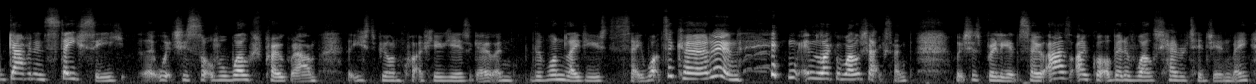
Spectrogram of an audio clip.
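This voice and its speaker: A woman's voice: medium pitch, sharp tone, rough recording. A woman hosting a craft podcast, chatting casually with frequent filler words. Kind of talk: casual chat.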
